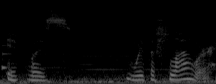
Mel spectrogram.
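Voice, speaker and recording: A woman playing a gentle, wistful widow in a video game, telling things in a measured, soft-hearted way. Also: mid-range voice, expressive, gravelly. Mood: fond, nostalgic. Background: music.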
